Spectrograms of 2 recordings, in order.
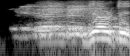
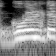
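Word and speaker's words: guilty: हाउ डू you pronounce it? गिल्टी. गुइल्टी तो कोई भी नहीं बोलते.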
